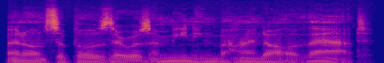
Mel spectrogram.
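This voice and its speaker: A man voicing a gruff, wary survivor in his thirties with a plain, dry manner, in an audiobook. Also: very deep voice, steady tone, fairly quick, no echo, voice pushed down. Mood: earnest, dry.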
